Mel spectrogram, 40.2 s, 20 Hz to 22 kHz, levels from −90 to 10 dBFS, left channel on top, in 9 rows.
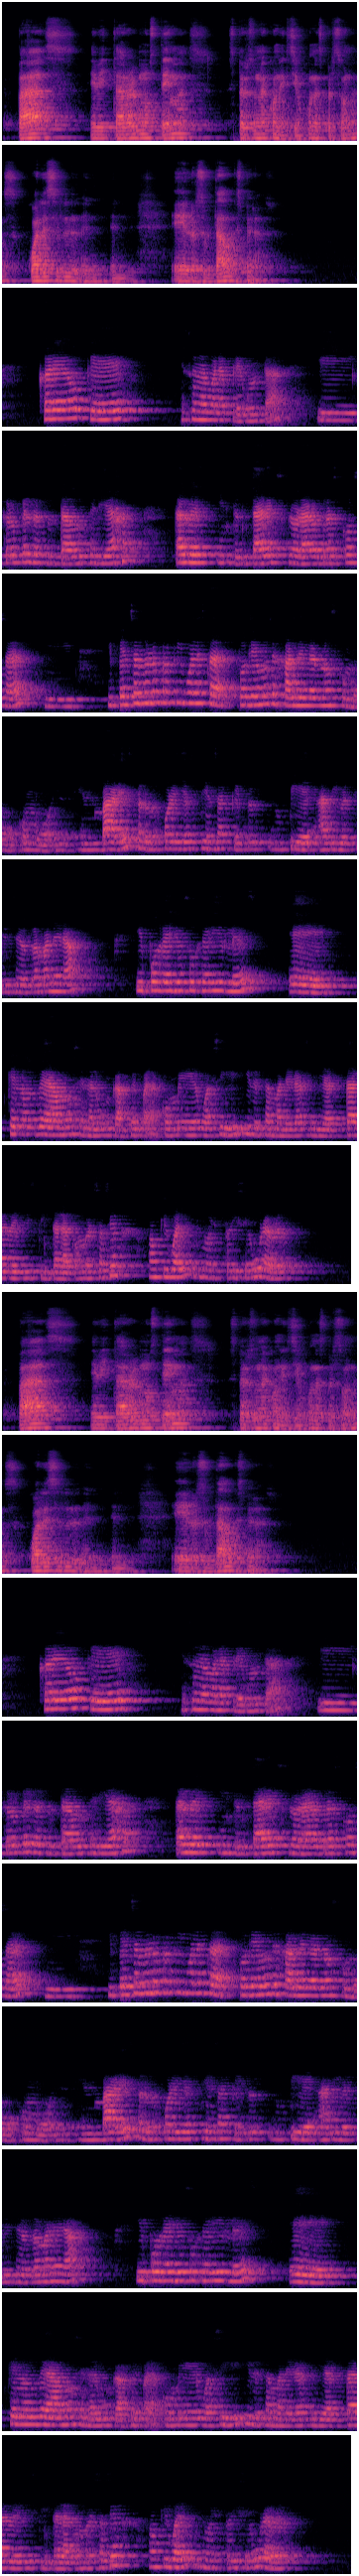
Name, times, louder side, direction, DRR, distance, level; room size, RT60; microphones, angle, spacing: voice 1, 0.2-0.9 1.1-2.6 3.0-7.8, left 2 dB, 50° left, 0 dB, 0.3 m, -29 dB
voice 2, 9.5-10.5 11.3-12.5 12.9-15.0 15.6-18.1 18.4-18.8 19.2-27.8 28.5-29.9 30.5-31.0 31.4-39.4, left 1 dB, 85° left, 1 dB, 0.6 m, -31 dB
2.4 x 2.3 x 3.0 m, 0.86 s
head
